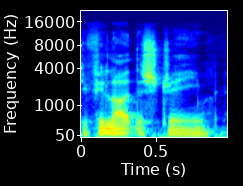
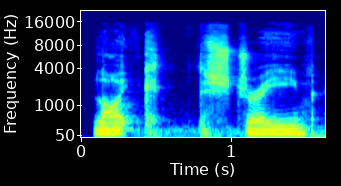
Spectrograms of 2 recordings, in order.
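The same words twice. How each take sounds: First: Said in the usual way. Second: Like the stream drawn out slowly; slow, stretched repeat. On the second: Shown as a demonstration. Streamer stressing the ask to viewers, said slowly.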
